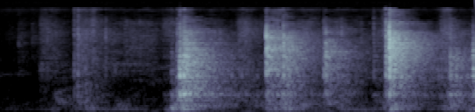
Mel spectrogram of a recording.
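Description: Tarot cards being shuffled and handled on a table, giving a few sharp rustling slaps about a second in and again near the end.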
